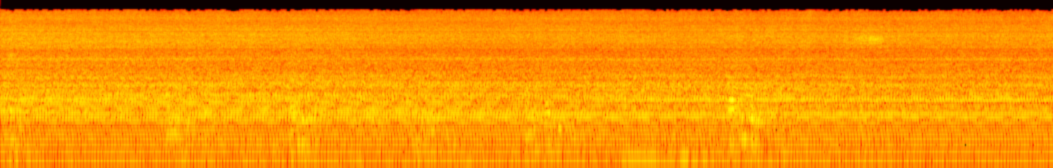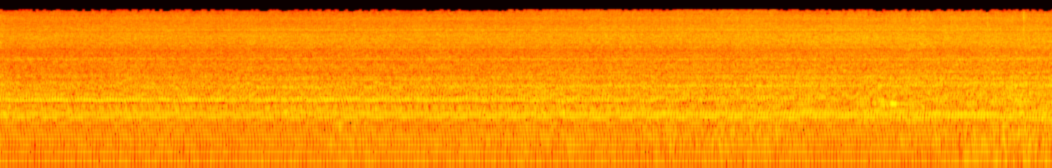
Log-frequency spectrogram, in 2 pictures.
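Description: A steady mechanical drone, like an engine or motor running without change, with faint voices in the background.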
